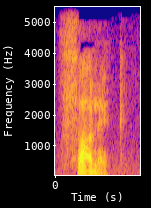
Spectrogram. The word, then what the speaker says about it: chthonic: Readers aside, Thonic is spelled C-H-T-H-O-N-I-C, Thonic, end of readers aside.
